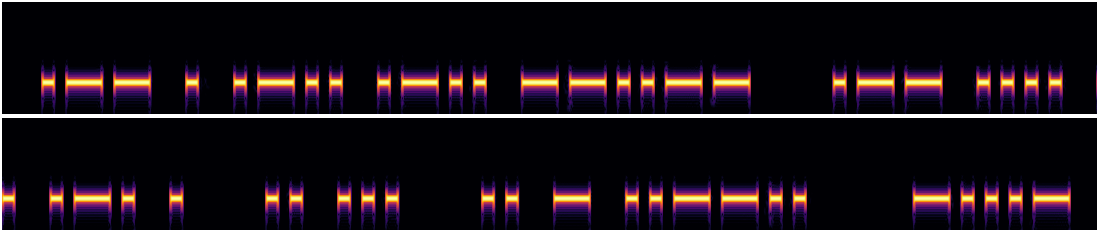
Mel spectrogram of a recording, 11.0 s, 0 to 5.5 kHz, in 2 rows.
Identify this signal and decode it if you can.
Morse code, heard as a keyed tone, about 20 wpm, 600 Hz. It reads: WELL, WHERE IS IT? <BT>
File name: cw-books / winnie-the-pooh / winnie-20wpm-page-0099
